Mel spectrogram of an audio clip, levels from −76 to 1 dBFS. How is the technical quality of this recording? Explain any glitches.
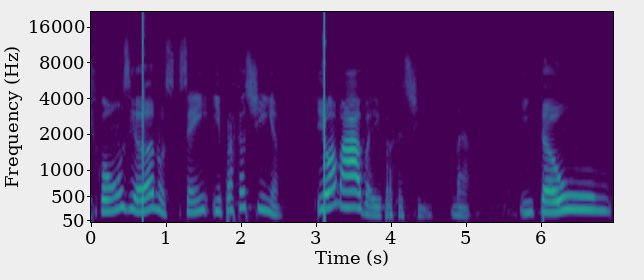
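Two loud glitches spoil this speech recording. Both are uninitialised buffer faults: at 0.69 s, just before "sem ir para festinha", and from 3.10 to 3.12 s, between "ir para festinha e" and "amava ir para festinha". In each case a block of audio, about 10 ms and then 20 ms long, was played before anything had been written into it, so whatever leftover memory sat there came out as samples. You hear a short, loud crack or burst of digital noise.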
